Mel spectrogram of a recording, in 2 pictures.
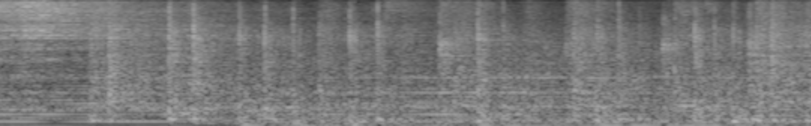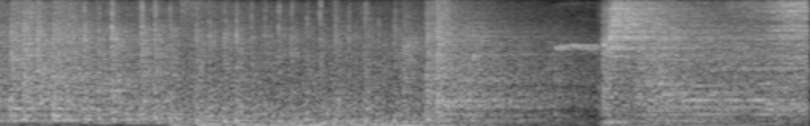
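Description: Live rock band playing, with a Ludwig drum kit out front: dense kick, snare and cymbal hits over the bass. The sound dips briefly about seven seconds in, then the full band crashes back in.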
